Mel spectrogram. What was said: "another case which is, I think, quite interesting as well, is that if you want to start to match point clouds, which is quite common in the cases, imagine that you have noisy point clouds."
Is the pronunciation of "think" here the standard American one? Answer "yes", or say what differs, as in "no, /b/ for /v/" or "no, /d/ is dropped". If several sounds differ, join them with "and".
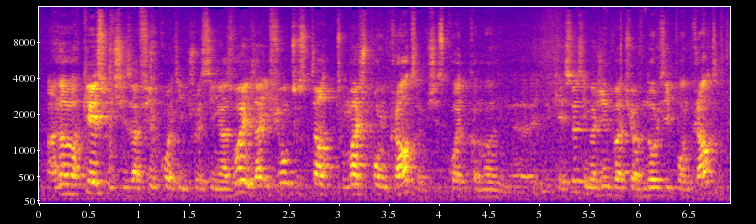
no, /f/ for /θ/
